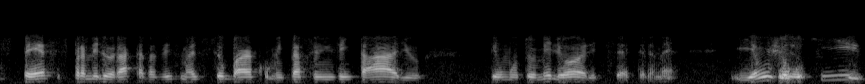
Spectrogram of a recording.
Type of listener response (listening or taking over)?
listening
